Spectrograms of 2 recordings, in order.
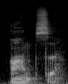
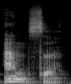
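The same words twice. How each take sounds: First: It is said in a southern English accent. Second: It is said in the speaker's own accent.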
